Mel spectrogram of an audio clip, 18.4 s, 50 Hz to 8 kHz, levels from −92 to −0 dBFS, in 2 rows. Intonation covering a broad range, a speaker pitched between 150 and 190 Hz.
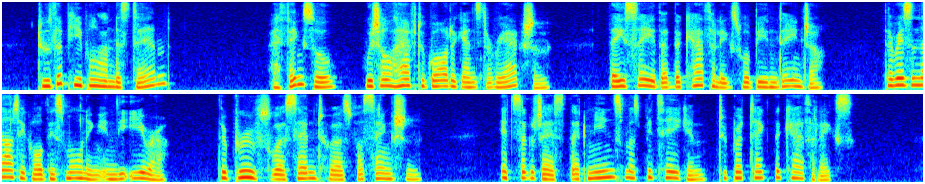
No: average, 4.3 semitones; medium, 185 Hz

